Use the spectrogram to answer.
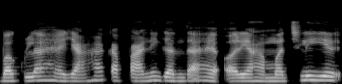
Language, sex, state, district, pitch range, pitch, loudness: Hindi, male, Bihar, Gopalganj, 155-185 Hz, 165 Hz, -21 LUFS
